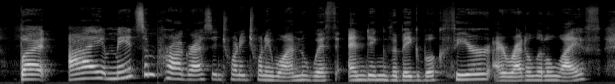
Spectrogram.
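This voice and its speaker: Over noticeable background noise, a woman talks at a moderate pace in a medium pitch with ordinary pitch variation. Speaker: book vlogger. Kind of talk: casual vlog talk to camera.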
